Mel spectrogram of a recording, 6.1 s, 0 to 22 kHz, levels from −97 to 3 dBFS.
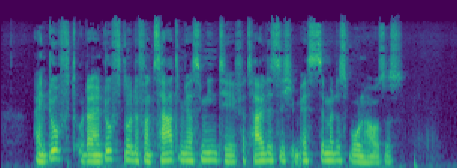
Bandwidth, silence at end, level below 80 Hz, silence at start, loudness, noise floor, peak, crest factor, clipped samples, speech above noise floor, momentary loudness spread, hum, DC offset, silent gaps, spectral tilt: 15.5 kHz; 0.55 s; -50 dBFS; 0.45 s; -21 LUFS; -59 dBFS; -4 dBFS; 18 dB; under 0.1%; 38 dB; 7 LU; none; under 0.1%; none; -4.5 dB/octave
